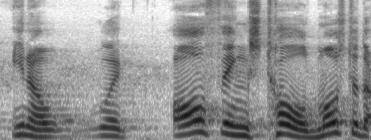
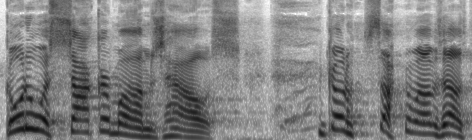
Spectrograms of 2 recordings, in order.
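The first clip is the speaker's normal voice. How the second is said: protester yelling; 9 semitones higher than usual. Pretend. Protester at the landing site shouting at aliens. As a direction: yell it like a sign-waving protester. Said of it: "holding a sign".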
